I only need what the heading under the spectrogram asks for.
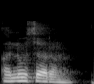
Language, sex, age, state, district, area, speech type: Gujarati, male, 30-45, Gujarat, Anand, urban, read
